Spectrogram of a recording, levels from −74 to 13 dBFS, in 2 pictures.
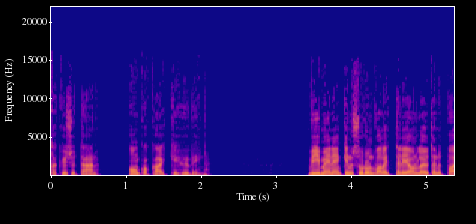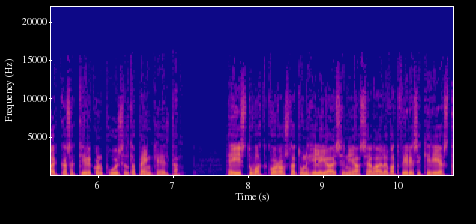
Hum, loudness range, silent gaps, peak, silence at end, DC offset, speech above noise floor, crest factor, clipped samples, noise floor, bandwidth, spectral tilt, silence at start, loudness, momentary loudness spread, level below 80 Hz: none; 4 LU; none; -2 dBFS; 0 s; under 0.1%; 57 dB; 18 dB; under 0.1%; -75 dBFS; 15.5 kHz; -5.5 dB/octave; 0 s; -18 LUFS; 9 LU; -46 dBFS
